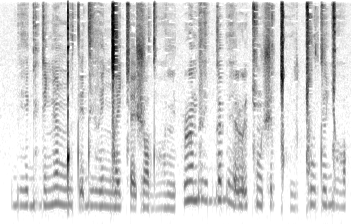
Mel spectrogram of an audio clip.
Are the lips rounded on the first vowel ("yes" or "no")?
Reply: no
